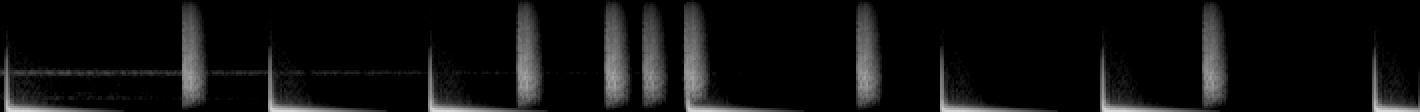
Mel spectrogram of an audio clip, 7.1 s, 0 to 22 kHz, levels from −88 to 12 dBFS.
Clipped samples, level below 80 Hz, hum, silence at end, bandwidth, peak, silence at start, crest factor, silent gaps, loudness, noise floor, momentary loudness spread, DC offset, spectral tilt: under 0.1%; -18 dBFS; none; 0 s; 9.6 kHz; -4 dBFS; 0.05 s; 12 dB; 4.53-4.70 s, 5.29-5.51 s, 6.14-6.87 s; -21 LUFS; -58 dBFS; 14 LU; under 0.1%; -6.5 dB/octave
